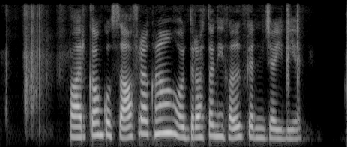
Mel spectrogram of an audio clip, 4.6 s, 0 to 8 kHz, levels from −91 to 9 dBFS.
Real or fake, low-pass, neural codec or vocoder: fake; 7.2 kHz; autoencoder, 48 kHz, 32 numbers a frame, DAC-VAE, trained on Japanese speech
